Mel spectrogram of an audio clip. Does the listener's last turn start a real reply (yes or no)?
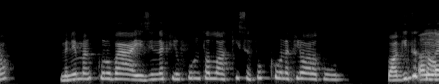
yes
